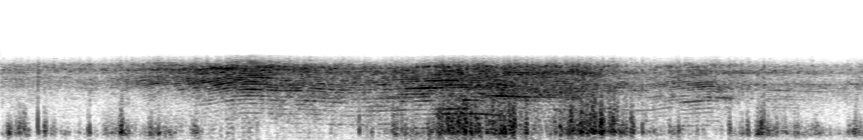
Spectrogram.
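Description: Snowmobile engine revving as the sled carves across the snow, its pitch sliding up and down; it grows louder from about two seconds in, peaks around five seconds and fades away. Wind buffets the microphone at the start and near the end.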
